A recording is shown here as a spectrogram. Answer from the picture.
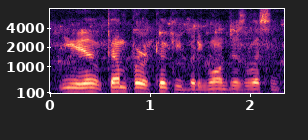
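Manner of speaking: usual speaking voice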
